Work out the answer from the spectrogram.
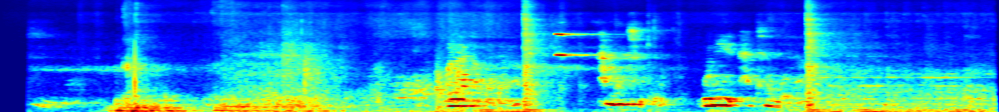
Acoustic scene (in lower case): elevator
